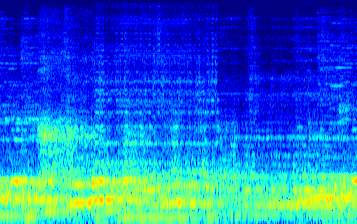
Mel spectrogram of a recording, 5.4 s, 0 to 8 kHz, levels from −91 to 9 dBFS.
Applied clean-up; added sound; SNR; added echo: neural separator model SepFormer DNS4.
